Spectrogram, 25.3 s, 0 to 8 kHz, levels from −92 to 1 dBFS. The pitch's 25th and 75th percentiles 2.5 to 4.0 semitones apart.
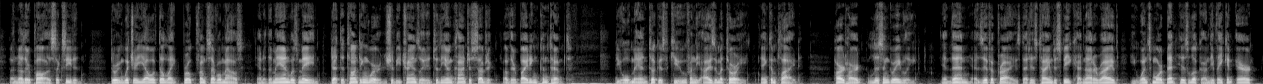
No: average, 5.2 semitones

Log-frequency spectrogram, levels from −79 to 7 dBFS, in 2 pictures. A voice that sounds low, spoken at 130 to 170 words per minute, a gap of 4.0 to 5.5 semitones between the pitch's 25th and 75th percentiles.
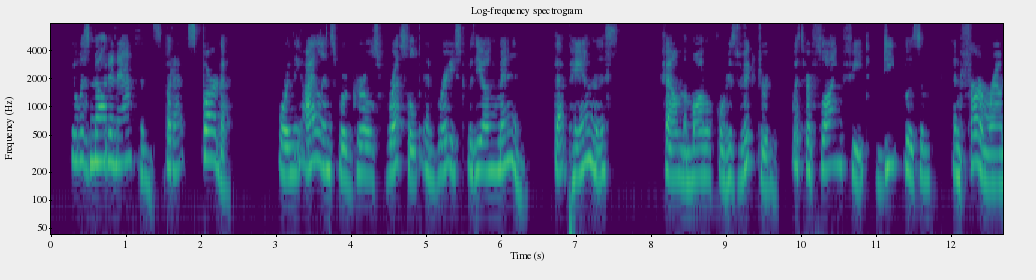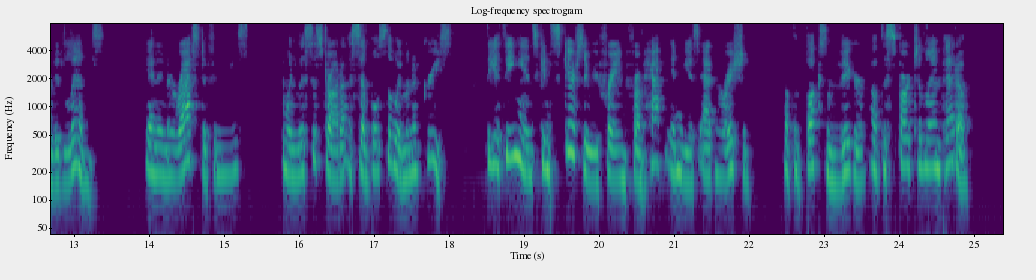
No: high, 200 Hz; average, 155 wpm; average, 4.5 semitones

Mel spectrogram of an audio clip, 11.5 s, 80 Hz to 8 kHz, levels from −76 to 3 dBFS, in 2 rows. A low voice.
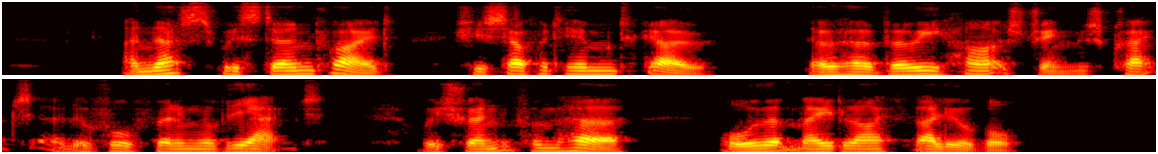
Yes: low, 115 Hz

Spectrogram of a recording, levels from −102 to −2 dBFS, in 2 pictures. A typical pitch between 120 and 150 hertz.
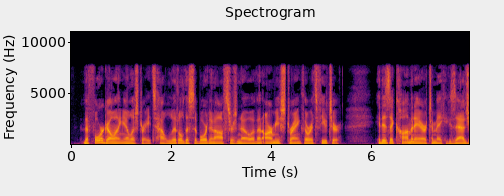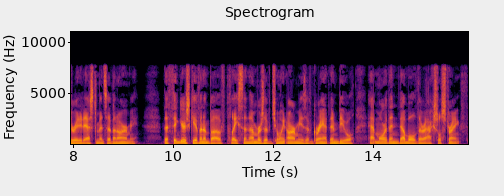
No: very low, 95 Hz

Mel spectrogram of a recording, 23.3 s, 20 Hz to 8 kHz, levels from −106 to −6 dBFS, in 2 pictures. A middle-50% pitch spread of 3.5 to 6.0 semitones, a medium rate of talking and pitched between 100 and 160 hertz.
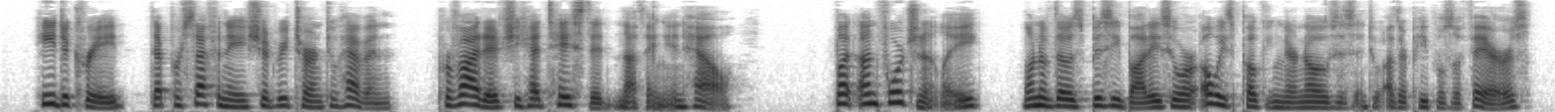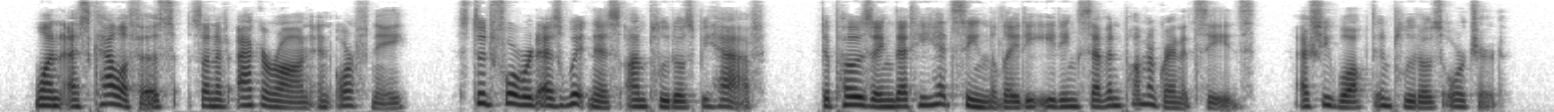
No: average, 4.5 semitones; average, 160 wpm; medium, 180 Hz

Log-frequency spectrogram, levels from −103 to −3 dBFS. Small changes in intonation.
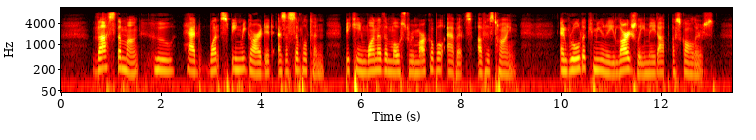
No: average, 3.0 semitones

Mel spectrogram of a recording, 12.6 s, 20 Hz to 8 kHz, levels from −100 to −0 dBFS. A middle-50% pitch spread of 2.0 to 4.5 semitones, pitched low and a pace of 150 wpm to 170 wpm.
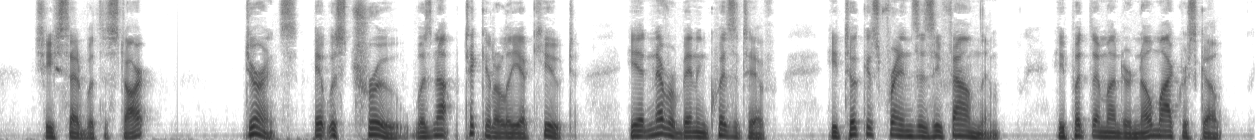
No: average, 5.2 semitones; low, 110 Hz; average, 155 wpm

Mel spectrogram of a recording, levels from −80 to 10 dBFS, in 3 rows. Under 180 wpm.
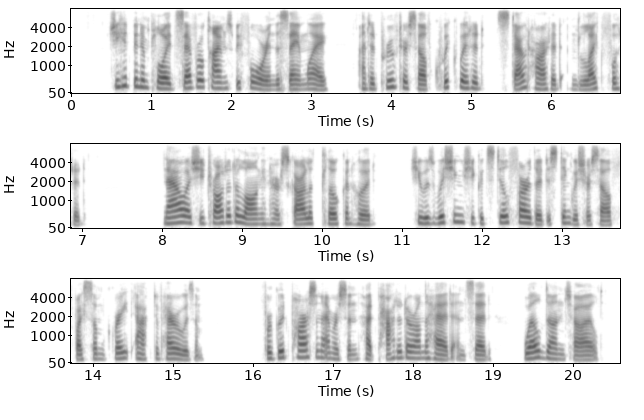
No: average, 185 wpm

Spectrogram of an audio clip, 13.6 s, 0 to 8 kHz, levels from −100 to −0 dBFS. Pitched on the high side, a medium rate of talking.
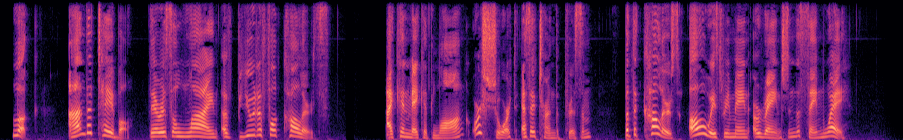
Yes: high, 225 Hz; average, 145 wpm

